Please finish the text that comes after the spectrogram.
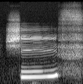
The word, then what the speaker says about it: chiffre: Chiffre. Les deux F qui font f, f, fr, et encore un R. Fre. Donc le E, on ne l'entend pas beaucoup quand on dit chiffre.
